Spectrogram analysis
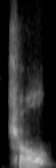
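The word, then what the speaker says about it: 丑: 자, 얘네는 둘 다 발음이 초거든요. 앞에는 삼성이고 뒤에는 사성이에요. 초, 초 이렇게 읽는데 앞에 초는 못생기다 라는 뜻이고 뒤에 초는 취두부 할 때 취자죠.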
